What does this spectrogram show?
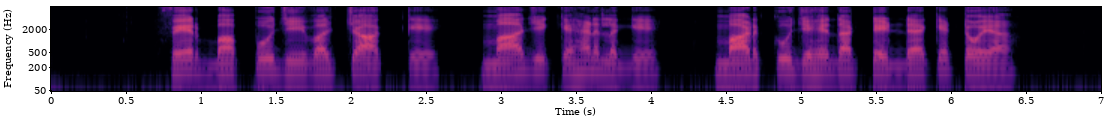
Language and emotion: Punjabi, neutral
